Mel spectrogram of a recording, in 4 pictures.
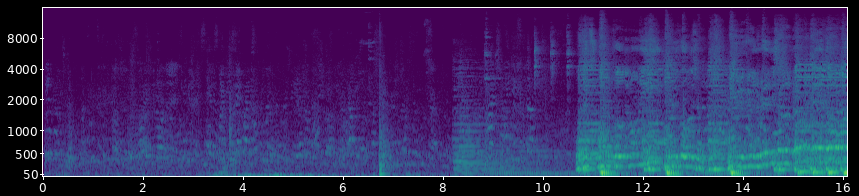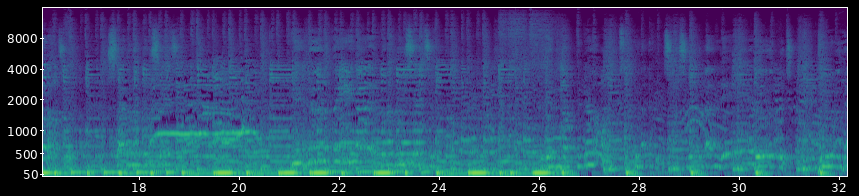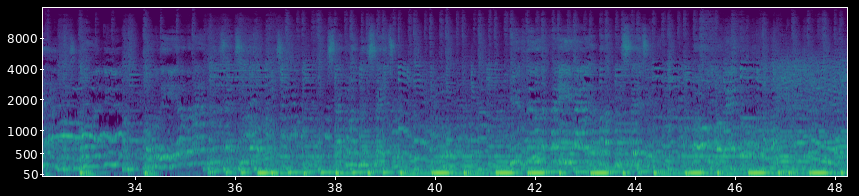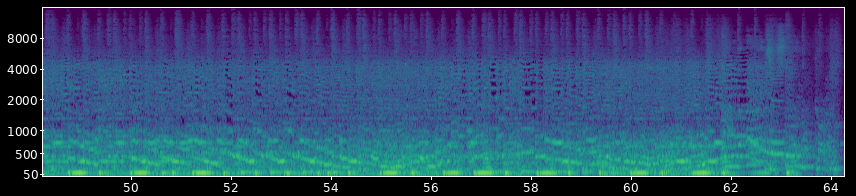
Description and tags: Atmosphere in the beer restaurant "Vegas" in the Omsk, West Siberia, Russia.
People drink and chatting and having fun, clinking glasses, dishes...
Start a new song. People scream.
Recorded: 2012-11-16.
AB-stereo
